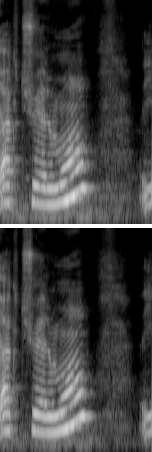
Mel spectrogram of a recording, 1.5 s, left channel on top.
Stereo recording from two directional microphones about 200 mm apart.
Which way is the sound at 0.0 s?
20° right (ahead or behind).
